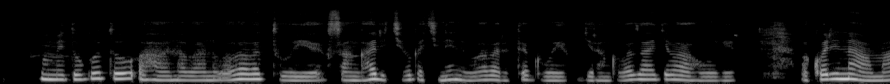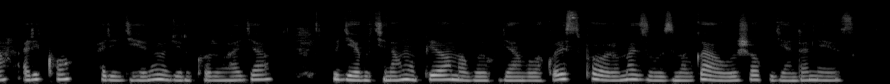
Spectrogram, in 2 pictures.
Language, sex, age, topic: Kinyarwanda, female, 18-24, education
